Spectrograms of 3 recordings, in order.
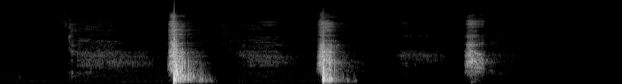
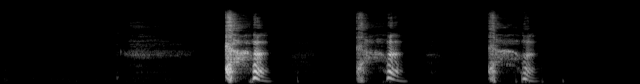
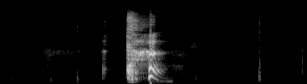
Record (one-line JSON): {"exhalation_length": "6.2 s", "exhalation_amplitude": 32768, "exhalation_signal_mean_std_ratio": 0.2, "three_cough_length": "6.4 s", "three_cough_amplitude": 28743, "three_cough_signal_mean_std_ratio": 0.26, "cough_length": "3.1 s", "cough_amplitude": 32768, "cough_signal_mean_std_ratio": 0.24, "survey_phase": "beta (2021-08-13 to 2022-03-07)", "age": "45-64", "gender": "Female", "wearing_mask": "No", "symptom_runny_or_blocked_nose": true, "smoker_status": "Never smoked", "respiratory_condition_asthma": true, "respiratory_condition_other": false, "recruitment_source": "REACT", "submission_delay": "1 day", "covid_test_result": "Negative", "covid_test_method": "RT-qPCR", "influenza_a_test_result": "Unknown/Void", "influenza_b_test_result": "Unknown/Void"}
